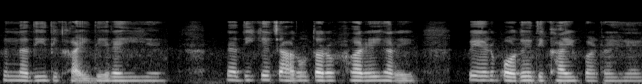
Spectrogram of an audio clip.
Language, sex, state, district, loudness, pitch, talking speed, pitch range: Hindi, female, Gujarat, Gandhinagar, -19 LUFS, 180 Hz, 160 wpm, 175-190 Hz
